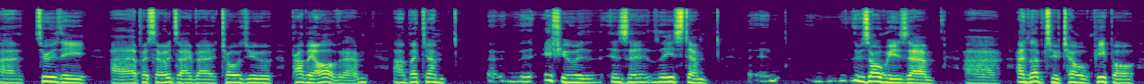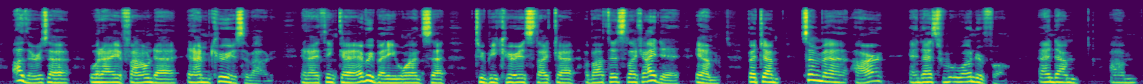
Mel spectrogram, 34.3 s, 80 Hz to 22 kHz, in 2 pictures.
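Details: Man with expressive aphasia after a first stroke that damaged his speech center; a second stroke impaired right-side motor function; about 16 years post-stroke; expressive aphasia.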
